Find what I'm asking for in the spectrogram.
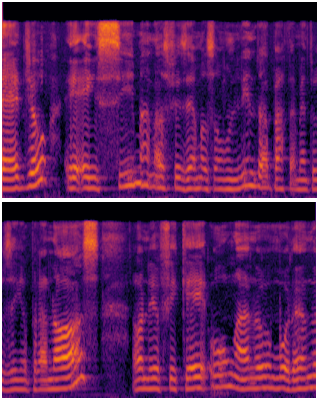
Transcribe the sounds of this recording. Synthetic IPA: ɛd͡ʒʊ | ɪẽj̃sĩmɐnɔsfizẽmʊzũlĩnd̪ʊapaɾt̪amẽnt̪ʊzĩɲʊpɾɐnɔs | õnd̪ɪewfikejũɐ̃nʊmoɾɐ̃nd̪

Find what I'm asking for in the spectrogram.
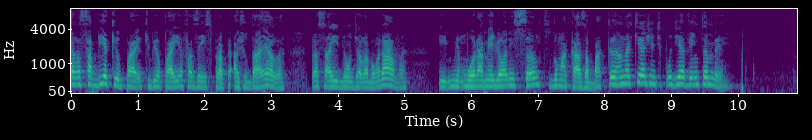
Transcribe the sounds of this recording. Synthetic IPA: ɛlɐsabiɐkɪʊpajkɪʊmewpajiɐfazeɾisʊ̥pɾɐaʒud̪aɛlɐ | pɾɐsaid̪õnd͡ʒɪɛlɐmoɾavɐ | ɪmoɾaɾmeʎɔɾẽsɐ̃nt̪ʊzd̪ũmɐkazɐbakɐ̃nɐkɪaʒẽnt͡ʃɪ̥pod͡ʒiɐvĩɾt̪ɐ̃mbḛ̃j̃

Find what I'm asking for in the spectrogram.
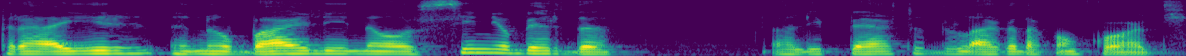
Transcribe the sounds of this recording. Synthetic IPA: pɾɐiɾnʊbajlinʊsinjʊbeɾd̪ɐ̃ | a̰lipɛɾt̪ʊd̪ʊlaɾɡʊd̪ɐkõŋkɔ̰ɾd͡ʒɐ

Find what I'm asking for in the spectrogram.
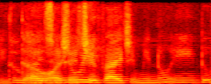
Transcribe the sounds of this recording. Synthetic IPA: ḛ̃t̪ɐ̰̃w̃eaʒẽt͡ʃɪvajd͡ʒiminuĩd̪ʊ

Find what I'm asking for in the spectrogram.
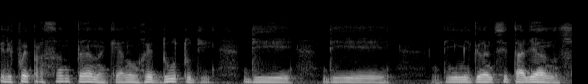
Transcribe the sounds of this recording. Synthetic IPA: elɪfojpɾɐsɐ̃nt̪ɐ̃nɐkɪɛɾɐũʁed̪ut̪ʊd̪ɪ̰d̪ɪ | d̪ɪ | d̪ɪimiɡɾɐ̃nt̪ɪsit̪aljɐ̃nʊs

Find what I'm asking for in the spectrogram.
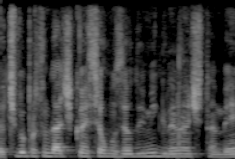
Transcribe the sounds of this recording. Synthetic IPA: ewt͡ʃivɪop̬oɾt̪unid̪ad͡ʒɪd͡ʒɪ̥kõɲeseʊ̃muzewd̪ʊimiɡɾɐ̃t͡ʃɪ̥t̪ɐ̃mbẽ

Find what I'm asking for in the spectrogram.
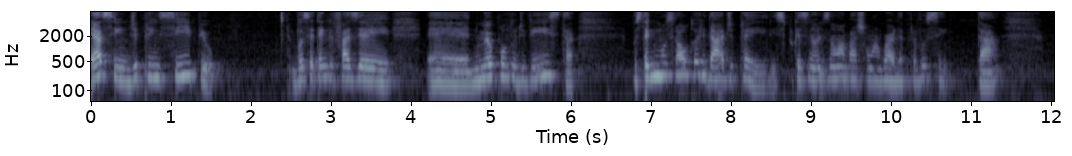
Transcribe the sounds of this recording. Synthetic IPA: ɛasĩd͡ʒɪpɾĩsipjʊ̰ | voset̪ẽj̃kɪfazeɾ | ɛnʊmewpõnt̪ʊd͡ʒɪvist̪ɐ | vose̥t̪ẽj̃k̬ɪmost̪ɾaɾawt̪oɾid̪a̰d͡ʒɪpɾɐelɪ̰spoɾkesɪnɐ̃w̃elɪznɐ̃w̃abaʃɐ̃w̃ɐɡwaɾd̪ɐpɾɐvose | t̪a

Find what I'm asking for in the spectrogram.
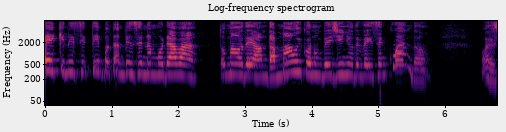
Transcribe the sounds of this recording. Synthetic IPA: ɛjkɪnesɪt̪empot̪ambẽŋsenamoɾaβa | t̪omawðead̪amãw̃ikonũmbeʒiɲoðeβejseŋkwãnd̪o | pes

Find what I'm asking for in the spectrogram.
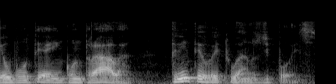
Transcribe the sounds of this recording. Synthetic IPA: ewvowt̪ejɐẽŋkõnt̪ɾalɐ̰ | t̪ɾĩnt̪ɐjojt̪ʊɐ̰̃nʊzd͡ʒɪpo̰js

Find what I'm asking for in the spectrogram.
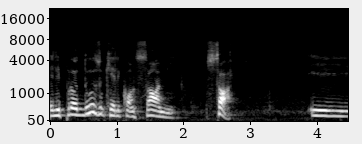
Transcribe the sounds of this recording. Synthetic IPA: elɪpɾod̪uzʊkɪelɪkõsõmɪ | sɔ̰ | i

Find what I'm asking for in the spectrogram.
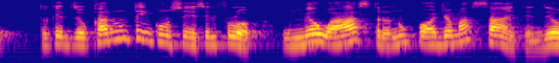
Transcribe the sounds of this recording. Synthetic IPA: ẽt̪ɐ̃kɛɾd͡ʒɪzeɾʊkaɾɐnɐ̃w̃t̪ẽj̃kõsiẽsjɐelɪfaloʊmewast̪ɾɐnɐ̃w̃pɔd͡ʒɪamasaẽnt̪ẽnd̪ew

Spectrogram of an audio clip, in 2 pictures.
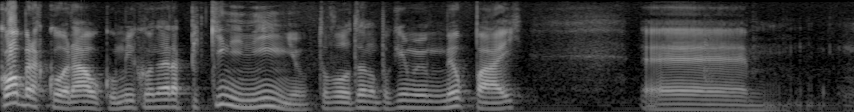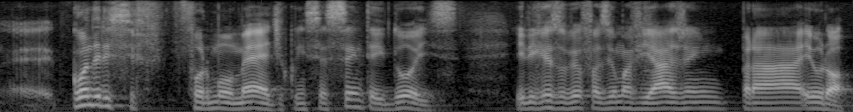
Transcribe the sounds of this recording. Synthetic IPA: kɔbɾɐkoɾawkõmiɡʊkɐ̃d̪ʊɛɾɐpikininĩɲʊt̪ovowt̪ɐ̃nd̪ũp̬okĩɲʊmemewpaj | ɛ̰ | ɛ̰kwɐ̃nd̪ʊelɪsɪ | foɾmomɛd͡ʒikʊẽj̃sesẽnt̪ɐid̪ojs | elɪʁezowvewfazeɾũmɐviaʒẽj̃pɾɐewɾɔpɐ

